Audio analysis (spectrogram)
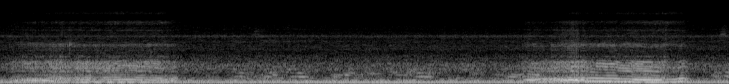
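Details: Naomi, a senior Shih Tzu, snoring loudly, likened to a wild beast: rough, droning snore breaths with wavering tonal swells early and again around five to seven seconds, over a steady low hum.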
